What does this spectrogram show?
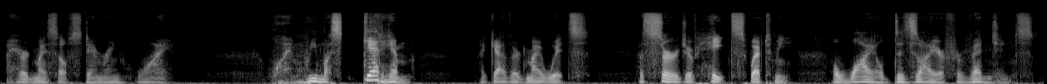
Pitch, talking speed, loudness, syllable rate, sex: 95 Hz, 135 wpm, -24 LUFS, 4.7 syllables/s, male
